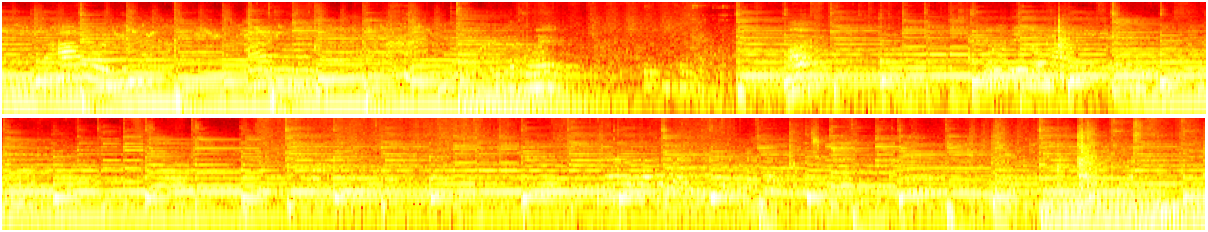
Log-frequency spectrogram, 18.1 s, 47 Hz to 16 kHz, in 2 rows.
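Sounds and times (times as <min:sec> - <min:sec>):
strummed acoustic guitar: 0:00.0 - 0:04.0, 0:05.5 - 0:18.0.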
